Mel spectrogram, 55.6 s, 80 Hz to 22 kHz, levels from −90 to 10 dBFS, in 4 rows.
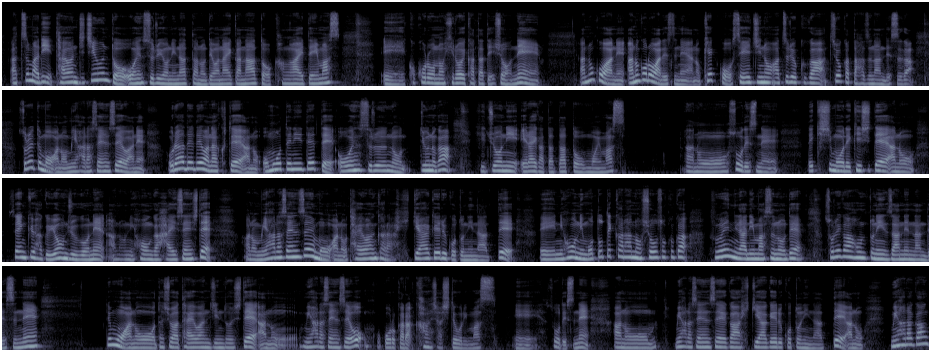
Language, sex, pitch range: Japanese, female, 165-215 Hz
